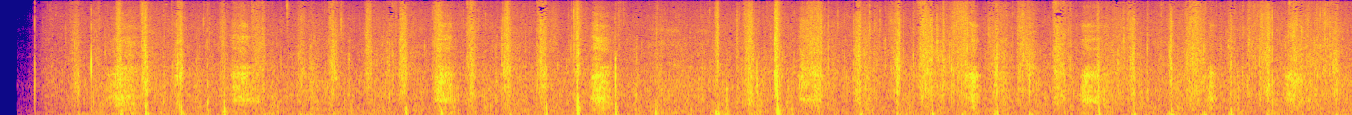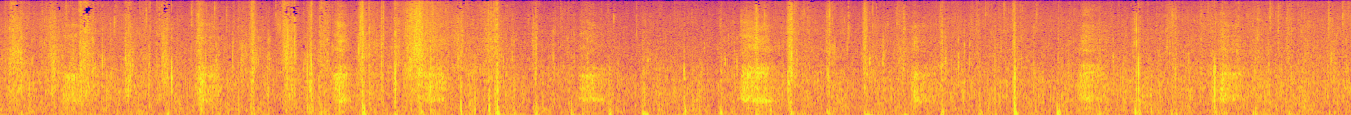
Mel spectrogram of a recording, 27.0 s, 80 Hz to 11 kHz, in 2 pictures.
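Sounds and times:
rain in rural landscape: 0.3s - 27.0s
out of breath man jogging in rain through rural landscape: 0.5s - 27.0s.

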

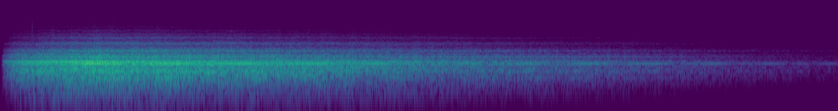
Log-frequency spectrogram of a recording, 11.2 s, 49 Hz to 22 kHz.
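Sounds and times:
frightening horror soundscape transition: 0.1s - 8.9s.

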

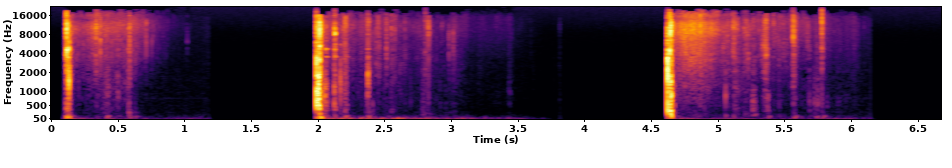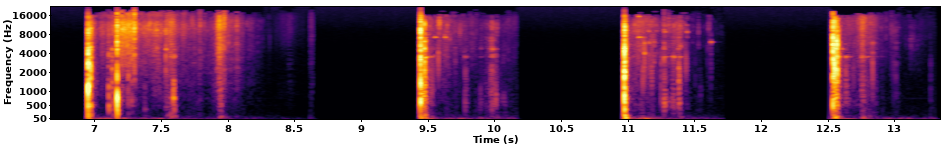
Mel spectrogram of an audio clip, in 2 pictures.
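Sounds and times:
stone falling onto hard dirt ground and settling: 0.1s - 0.8s, 2.0s - 3.2s, 4.6s - 6.0s, 6.9s - 8.2s, 9.4s - 10.2s, 11.0s - 11.7s, 12.5s - 13.3s.

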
